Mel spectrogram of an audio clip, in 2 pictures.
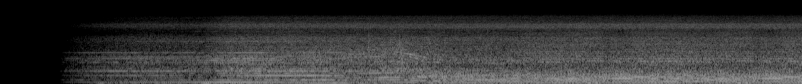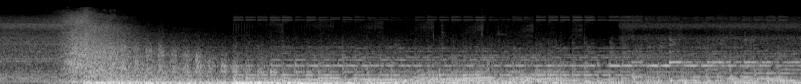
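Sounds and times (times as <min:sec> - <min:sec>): small two-stroke engine running: 0:00.6 - 0:08.5, 0:12.1 - 0:16.0.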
